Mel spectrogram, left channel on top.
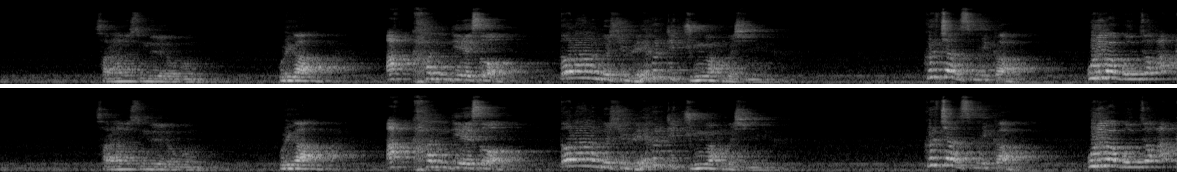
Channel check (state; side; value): normal; both; correlation 0.40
